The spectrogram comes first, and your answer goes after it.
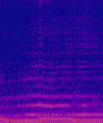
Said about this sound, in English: I got stung by a bee.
